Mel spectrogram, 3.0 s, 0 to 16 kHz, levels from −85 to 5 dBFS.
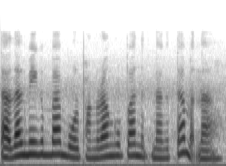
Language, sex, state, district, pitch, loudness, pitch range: Garo, female, Meghalaya, South Garo Hills, 235 Hz, -15 LUFS, 195-265 Hz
